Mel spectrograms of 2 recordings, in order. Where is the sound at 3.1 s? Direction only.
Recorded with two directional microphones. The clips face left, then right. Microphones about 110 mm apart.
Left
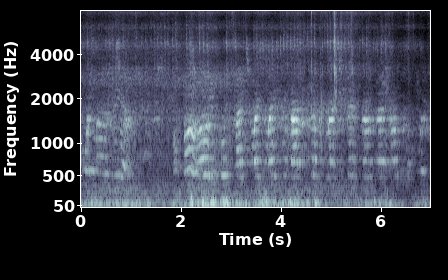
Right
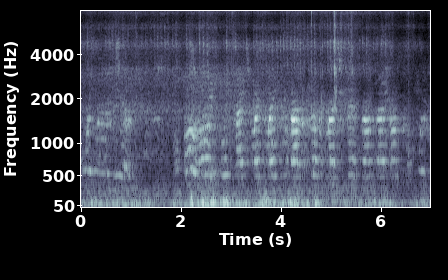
35° left (ahead or behind).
